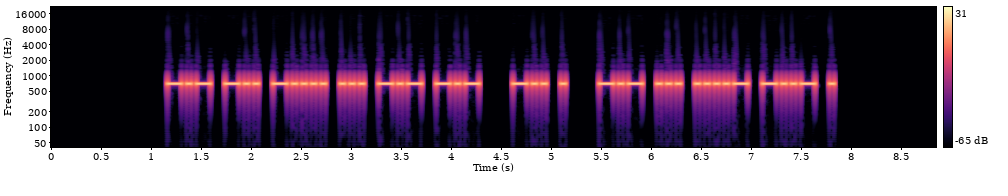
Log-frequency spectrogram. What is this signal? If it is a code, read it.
Morse code, heard as a keyed tone, about 25 wpm, 700 Hz. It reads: KD6SKK DE KS4XE
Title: USA Callsign DE Callsign 25wpm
